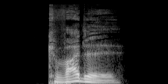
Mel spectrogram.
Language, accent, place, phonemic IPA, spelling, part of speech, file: German, Germany, Berlin, /ˈkvadl̩/, Quaddel, noun, De-Quaddel.ogg
- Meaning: hives, welt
